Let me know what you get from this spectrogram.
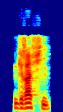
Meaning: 1. written form (of a word, etc.) 2. spelling
- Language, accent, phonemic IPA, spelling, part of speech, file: French, France, /ɡʁa.fi/, graphie, noun, LL-Q150 (fra)-graphie.wav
